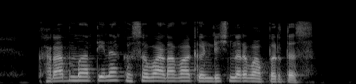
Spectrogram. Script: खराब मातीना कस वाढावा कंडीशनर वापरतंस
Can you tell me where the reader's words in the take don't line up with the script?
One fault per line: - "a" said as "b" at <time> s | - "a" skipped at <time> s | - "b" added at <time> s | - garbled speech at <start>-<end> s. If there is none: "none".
none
